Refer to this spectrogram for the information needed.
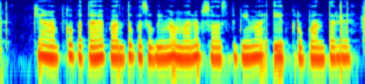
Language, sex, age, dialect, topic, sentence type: Hindi, female, 18-24, Awadhi Bundeli, banking, statement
